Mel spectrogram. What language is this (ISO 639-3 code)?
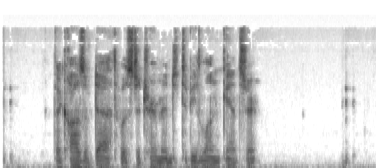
eng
